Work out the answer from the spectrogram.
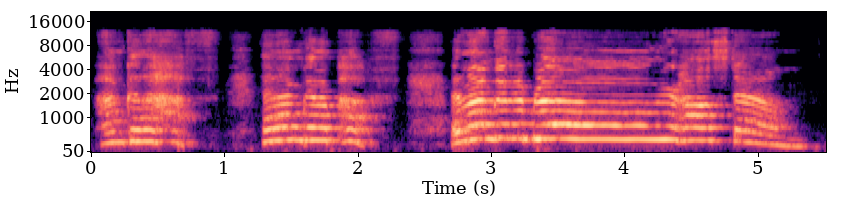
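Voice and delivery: high, loud, swelling wolf threat; big bad wolf. Wolf threat in fairy tale.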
